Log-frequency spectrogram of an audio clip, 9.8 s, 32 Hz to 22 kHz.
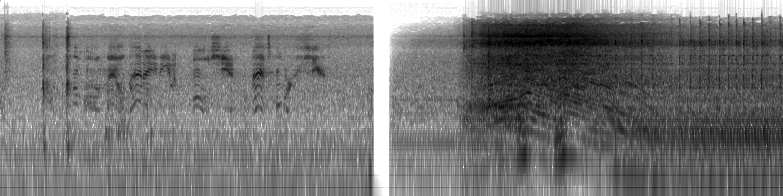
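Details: Old Husqvarna 36 chainsaw, test run after a tune-up including a new fuel line, following a no-start, possibly after years unused: quiet handling, a brief pause, then it fires and runs loud and steady with a crisp, even buzz; sounds healthy.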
